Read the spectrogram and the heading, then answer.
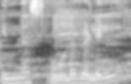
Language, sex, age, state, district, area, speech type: Malayalam, female, 30-45, Kerala, Kollam, rural, spontaneous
